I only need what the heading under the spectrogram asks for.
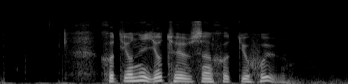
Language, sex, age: Swedish, male, 19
